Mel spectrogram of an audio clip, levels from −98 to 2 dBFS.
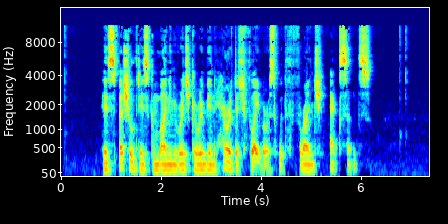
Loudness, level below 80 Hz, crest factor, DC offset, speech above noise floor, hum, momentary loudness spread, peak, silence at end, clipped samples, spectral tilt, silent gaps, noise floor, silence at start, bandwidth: -23 LUFS; -48 dBFS; 24 dB; under 0.1%; 51 dB; none; 12 LU; -2 dBFS; 1.2 s; under 0.1%; -2.5 dB/octave; none; -76 dBFS; 0.85 s; 11.5 kHz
